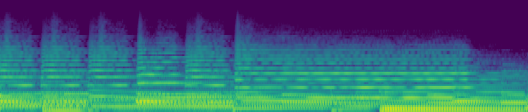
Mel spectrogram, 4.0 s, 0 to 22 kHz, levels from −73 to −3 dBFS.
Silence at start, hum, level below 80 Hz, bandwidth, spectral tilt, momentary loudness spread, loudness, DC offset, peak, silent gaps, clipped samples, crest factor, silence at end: 0 s; none; -26 dBFS; 11.5 kHz; -7 dB/octave; 4 LU; -18 LUFS; under 0.1%; -4 dBFS; none; under 0.1%; 14 dB; 0 s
